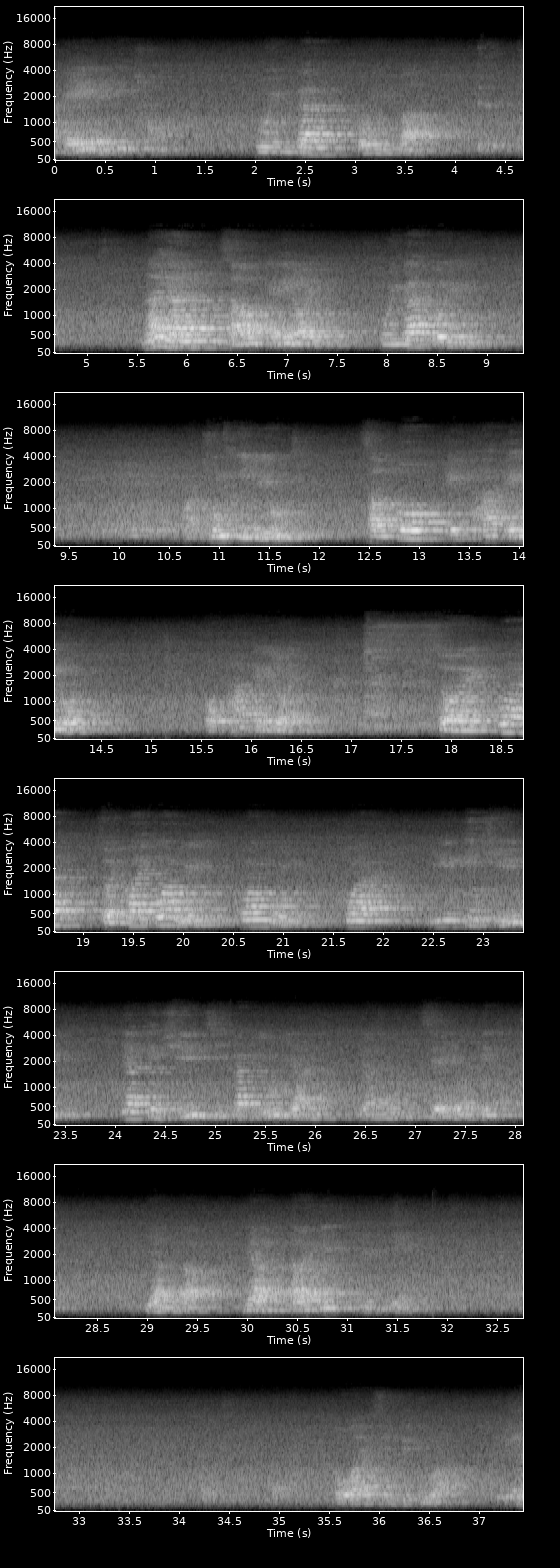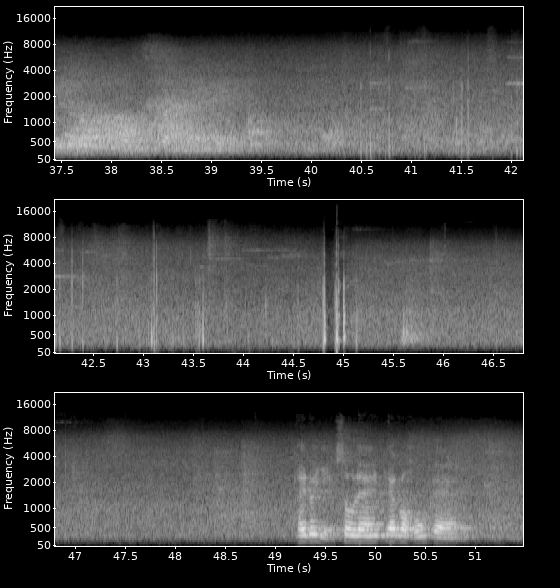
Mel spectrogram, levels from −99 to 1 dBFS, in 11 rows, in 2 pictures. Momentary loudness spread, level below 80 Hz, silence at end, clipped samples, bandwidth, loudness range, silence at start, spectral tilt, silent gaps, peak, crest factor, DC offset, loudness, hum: 20 LU; -74 dBFS; 0 s; under 0.1%; 9 kHz; 14 LU; 0 s; -5.5 dB/octave; none; -4 dBFS; 22 dB; under 0.1%; -24 LUFS; none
